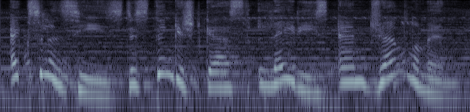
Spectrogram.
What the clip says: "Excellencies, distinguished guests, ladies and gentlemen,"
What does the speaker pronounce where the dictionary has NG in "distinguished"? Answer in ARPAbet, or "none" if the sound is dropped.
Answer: NG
